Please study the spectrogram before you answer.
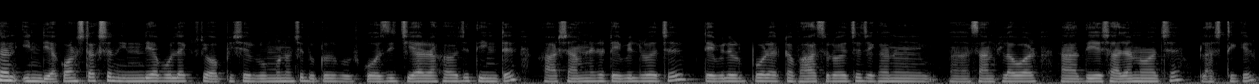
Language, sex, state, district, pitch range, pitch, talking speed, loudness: Bengali, male, West Bengal, North 24 Parganas, 140-150 Hz, 140 Hz, 175 wpm, -34 LUFS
